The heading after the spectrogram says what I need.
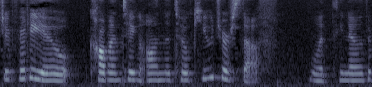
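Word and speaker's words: Toei: to pronounce it correctly it's not toyer it's toer complaining about girls being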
